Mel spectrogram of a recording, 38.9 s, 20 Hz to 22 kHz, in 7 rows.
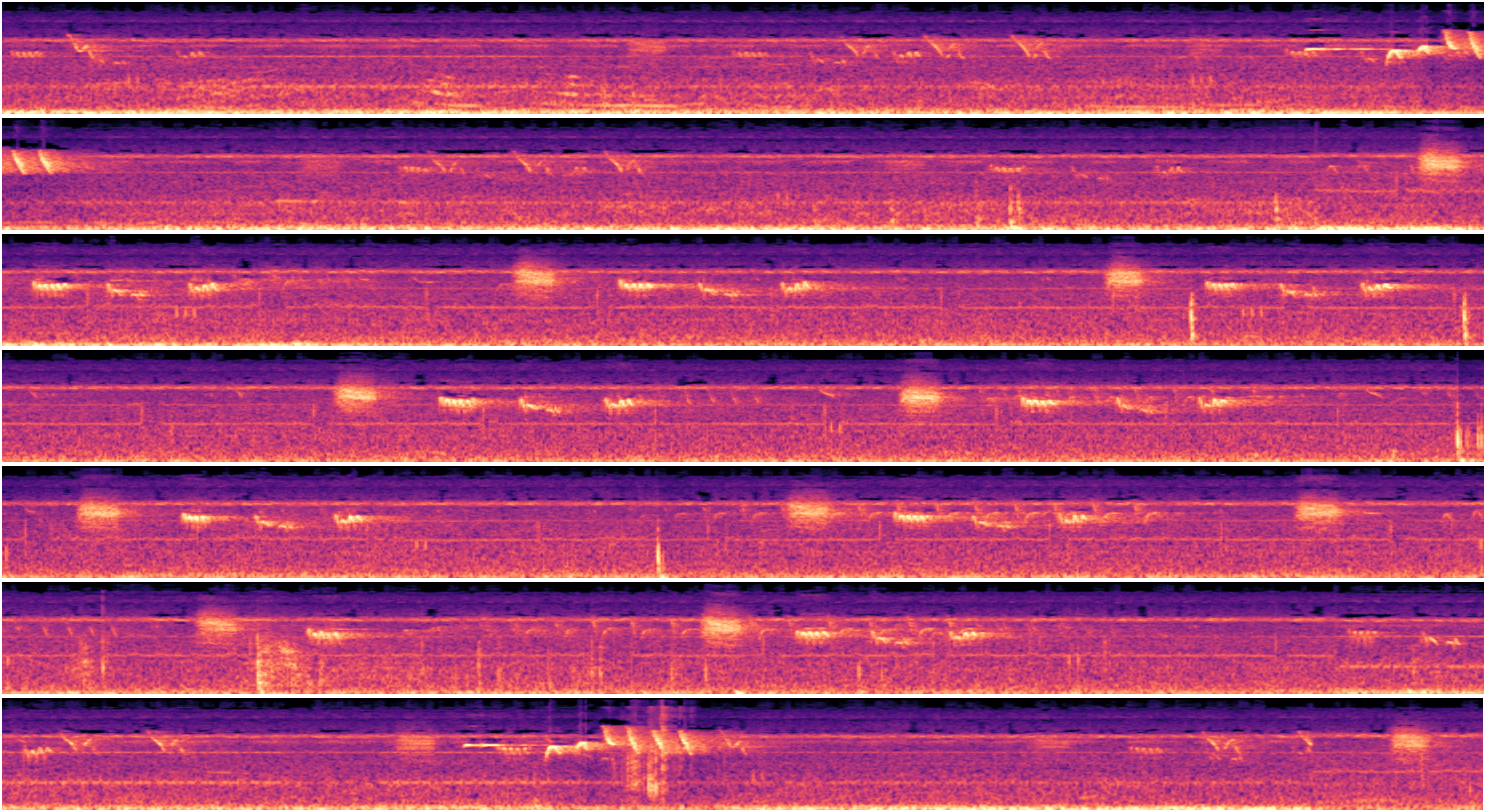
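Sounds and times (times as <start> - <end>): bird chirping: 0.0 - 14.4, 15.2 - 38.8
low rumble: 0.0 - 15.1, 32.7 - 38.5
steady high whine: 0.0 - 38.9.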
